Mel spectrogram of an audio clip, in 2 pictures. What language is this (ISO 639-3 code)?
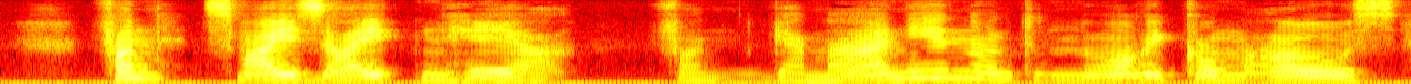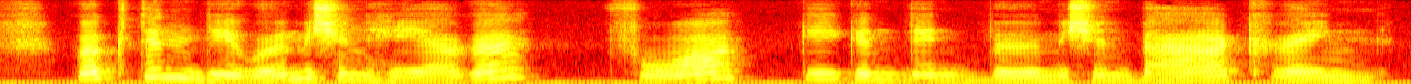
deu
